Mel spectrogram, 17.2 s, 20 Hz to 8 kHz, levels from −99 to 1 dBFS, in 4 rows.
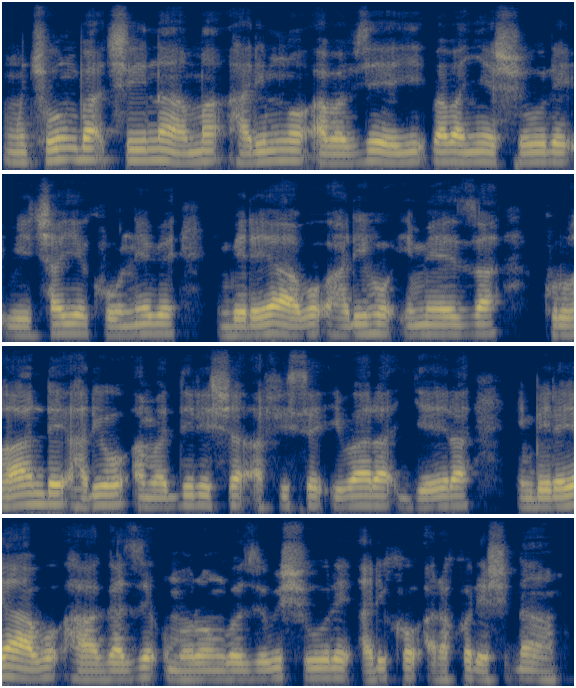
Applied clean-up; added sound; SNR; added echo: none; none; none; none.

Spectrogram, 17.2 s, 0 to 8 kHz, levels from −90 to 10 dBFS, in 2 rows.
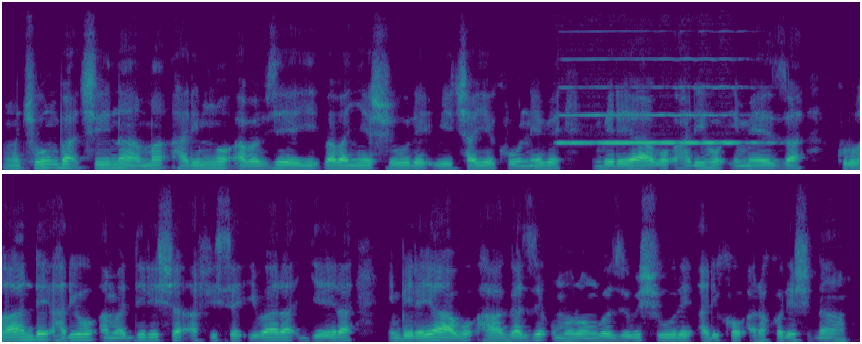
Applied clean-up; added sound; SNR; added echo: none; Wind instrument, woodwind instrument; 4 dB; none.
